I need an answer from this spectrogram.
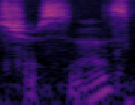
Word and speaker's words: chrysalis: Chrysalis, I think chrysalis, but I'm gonna try. Do you know how it's pronounced?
